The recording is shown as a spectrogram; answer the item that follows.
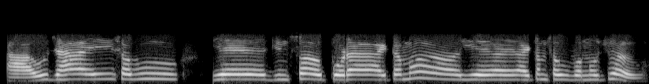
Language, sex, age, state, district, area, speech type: Odia, male, 30-45, Odisha, Bhadrak, rural, conversation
